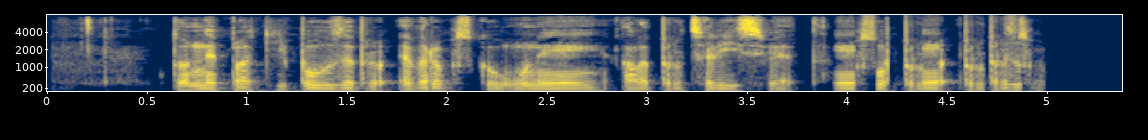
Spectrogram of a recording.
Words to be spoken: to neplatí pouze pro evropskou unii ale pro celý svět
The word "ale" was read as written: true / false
true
